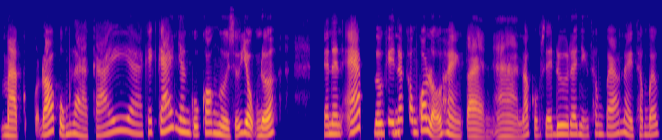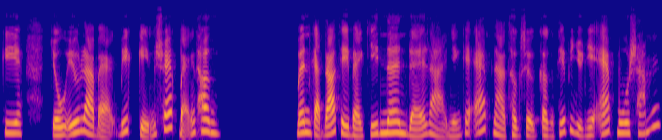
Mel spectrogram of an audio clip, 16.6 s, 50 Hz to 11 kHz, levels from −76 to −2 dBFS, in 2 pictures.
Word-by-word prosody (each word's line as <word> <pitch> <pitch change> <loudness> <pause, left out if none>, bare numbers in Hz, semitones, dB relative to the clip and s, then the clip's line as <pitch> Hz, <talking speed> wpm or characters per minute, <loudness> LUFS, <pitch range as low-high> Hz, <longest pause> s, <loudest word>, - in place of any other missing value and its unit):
mà 175 -1 +3
c 170 - -14
đó 235 +8 +5
cũng 210 -8 -2
là 200 -7 -2
cái, 250 +11 -3
à, 235 -5 -3
cái 255 +3 -4
cá 275 +5 +3
nhân 275 -8 0
của 195 -4 -1
con 240 +3 0
người 190 -5 +1
sử 175 - -4
dụng 230 -6 +3
nữa. 185 +4 +6 0.6
Cho 205 - -1
nên 215 0 +2
app 360 - +3
đôi 230 -1 +3
khi 240 +1 +1
nó 265 +2 +1
không 270 -2 -2
có 295 +3 +3
lỗi - - +3
hoàn 195 -9 0
toàn. 155 -3 -1
À, 160 +1 -5
nó 185 - -2
cũng 180 -4 -9
sẽ 185 0 -1
đưa 210 +2 +1
ra 210 0 0
những 195 -3 -6
thông 210 +1 -9
báo 200 +1 -2
này, 230 -7 -3
thông 190 +1 -9
báo 195 +1 -2
kia, 235 -2 +1 0.4
chủ 185 0 +4
yếu 240 +6 +4
là 270 -7 +4
bạn - - -4
biết 255 +6 -3
kiểm 160 +6 -1
soát 325 +10 +2
bản 245 - -2
thân. 265 -5 +2 1.0
Bên 240 +2 +4
cạnh 240 - +3
đó 205 +5 +7
thì 220 -6 +4
bạn 170 -4 0
chỉ 210 +4 -1
nên 240 -1 +3
để 160 -1 0
lại 155 -9 -5
những 160 +2 -7
cái 240 - -4
app 280 0 -3
nào 205 -7 0
thực 175 +2 -4
sự - - +1
cần 175 -4 -2
thiết. 250 +2 -2
Ví 290 - -4
dụ 195 -7 -2
như 180 +1 -2
app 245 +7 0
mua 235 0 +3
sắm, 225 +3 -5
215 Hz, 260 wpm, -24 LUFS, 185-245 Hz, 1.0 s, đó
